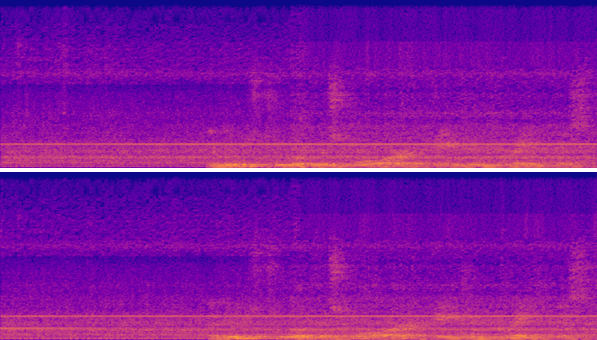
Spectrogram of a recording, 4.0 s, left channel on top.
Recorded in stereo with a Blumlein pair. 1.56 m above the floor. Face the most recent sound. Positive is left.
turn(degrees=-25)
